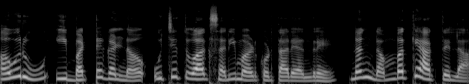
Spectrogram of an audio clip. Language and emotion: Kannada, surprised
